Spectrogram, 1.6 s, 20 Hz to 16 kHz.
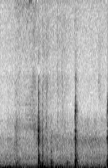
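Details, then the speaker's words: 2013/14 Honda Civic G9, about 20 days after purchase, driving: dull knocks about every half second over road rumble from the right front suspension, very loud. "Então, pode ver que o barulho é muito alto, né?"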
